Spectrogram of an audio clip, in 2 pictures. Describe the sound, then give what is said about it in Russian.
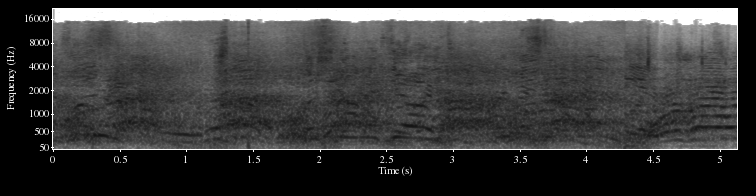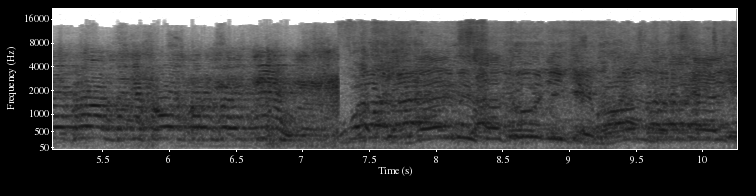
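A large crowd of young people shouts the protest chant "Мусора, позор России!" ("Cops, shame of Russia!") in unison, loud and rhythmic, with repeated rising and falling phrases over a dense, continuous roar of many people. “Молодежь в сотне глоток орет «Мусора, позор России!».”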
